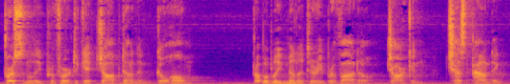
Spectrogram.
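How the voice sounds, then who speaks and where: A man's voice: sits low, fast, a bit bright, slight background noise. An actor playing a restless male alien scientist in a video game, speaking in clipped, telegraphic sentences without articles. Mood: clipped, brisk.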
